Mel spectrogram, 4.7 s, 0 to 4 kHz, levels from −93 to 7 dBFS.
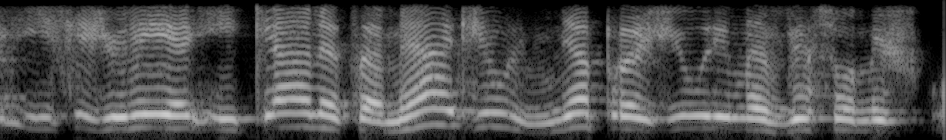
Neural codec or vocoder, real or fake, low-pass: codec, 16 kHz, 2 kbps, X-Codec, HuBERT features, trained on general audio; fake; 3.6 kHz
